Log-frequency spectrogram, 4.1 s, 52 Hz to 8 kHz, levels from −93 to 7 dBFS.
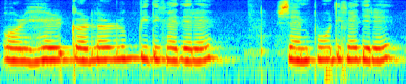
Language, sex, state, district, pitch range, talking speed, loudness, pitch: Hindi, female, Arunachal Pradesh, Longding, 225-240 Hz, 190 wpm, -12 LUFS, 230 Hz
